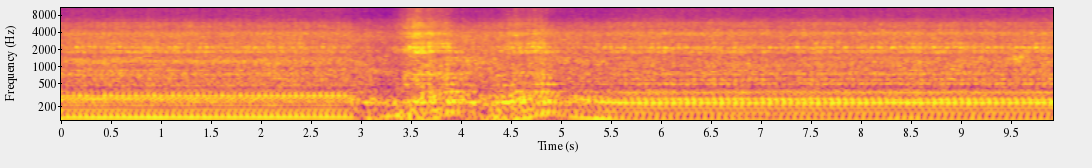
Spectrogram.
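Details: 1980 Chevrolet Camaro Z28, factory LM1 350 with Turbo 350 automatic, first start after being parked about 5 years: a steady deep V8 rumble at fast idle with a brief rev, even and smooth. The smoke is just the header cooking; it runs fine.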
